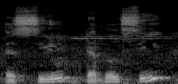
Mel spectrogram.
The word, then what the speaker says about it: succeed: and you will succeed SUCCEED succeed বানানটা খেয়াল করবে SUCCEED বলে আধুনিক প্রনাউন্সিয়েশন যদিও ডাবল শব্দটা বলে না EECC হ্যাঁ যেমন ধরো তুমি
